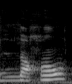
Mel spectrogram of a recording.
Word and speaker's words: Laurent: But his real name is Laurent Thirion, like Laurent. But you don't say, poor French half the letters don't get pronounced.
